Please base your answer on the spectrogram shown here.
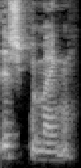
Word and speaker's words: Ishpeming: Michigan I hope I got that right it's Ishpeming ish ping ish we have we have clients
